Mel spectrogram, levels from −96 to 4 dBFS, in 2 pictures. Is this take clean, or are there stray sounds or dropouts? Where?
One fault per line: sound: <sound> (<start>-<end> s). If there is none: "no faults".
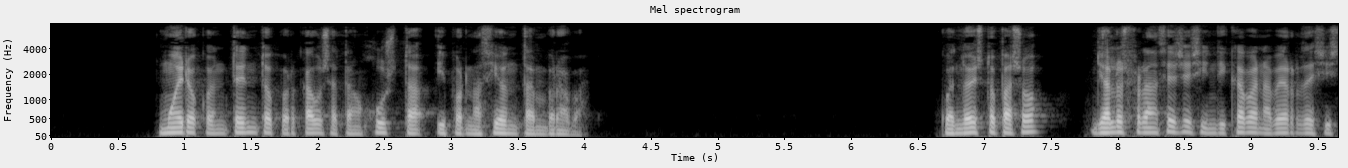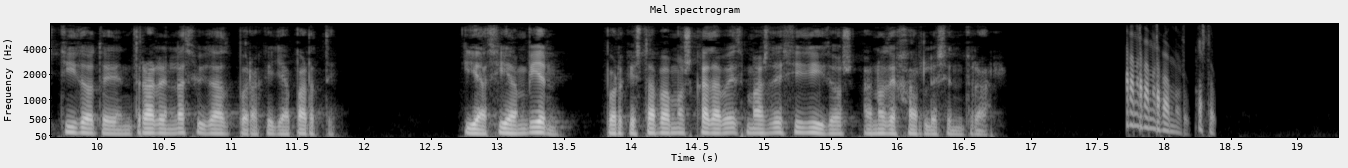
sound: chirp (17.7-18.4 s)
